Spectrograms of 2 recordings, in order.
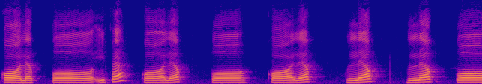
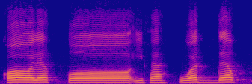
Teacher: بدخل من اللام المرققة على الطه المفخمة المشددة · Term: إدغام متجانسين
